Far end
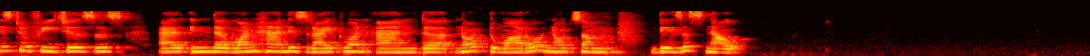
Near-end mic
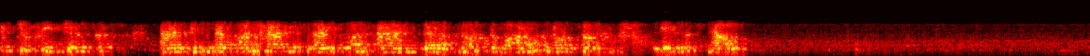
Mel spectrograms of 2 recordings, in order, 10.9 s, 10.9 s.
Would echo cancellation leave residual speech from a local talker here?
No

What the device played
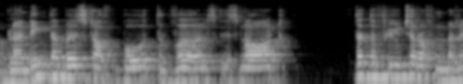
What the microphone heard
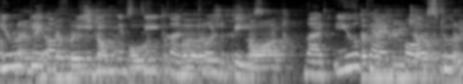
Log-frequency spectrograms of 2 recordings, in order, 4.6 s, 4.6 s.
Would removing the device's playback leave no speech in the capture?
No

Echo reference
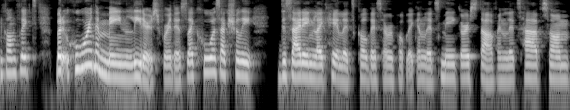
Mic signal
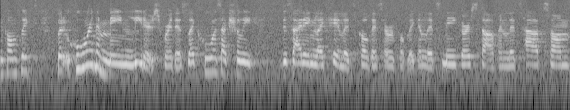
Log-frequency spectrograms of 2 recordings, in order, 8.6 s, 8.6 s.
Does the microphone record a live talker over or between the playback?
No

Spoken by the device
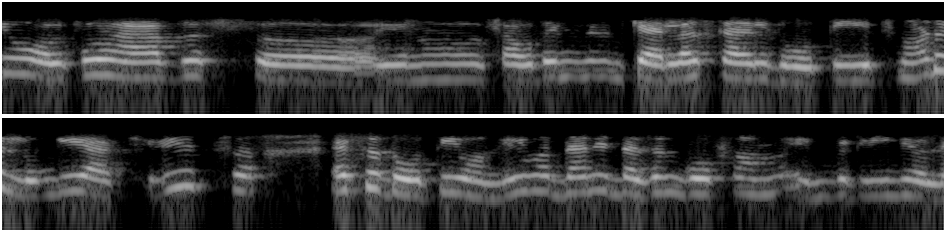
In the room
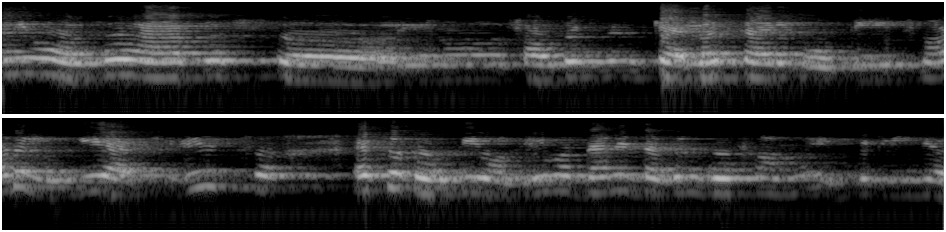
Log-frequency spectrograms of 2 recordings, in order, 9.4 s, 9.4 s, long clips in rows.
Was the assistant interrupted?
No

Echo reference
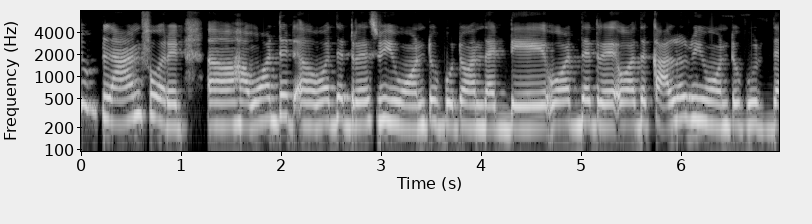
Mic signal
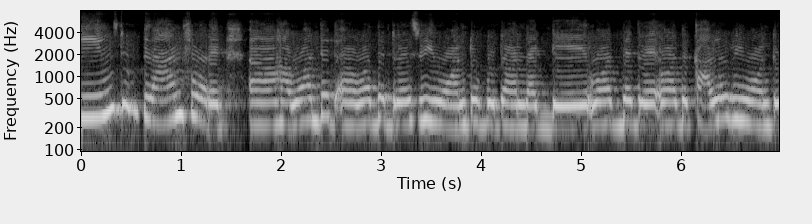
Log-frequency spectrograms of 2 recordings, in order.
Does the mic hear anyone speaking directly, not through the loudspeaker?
No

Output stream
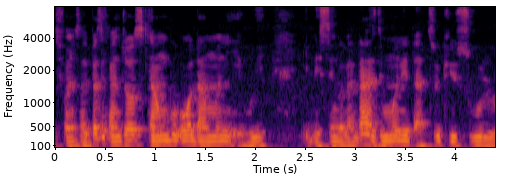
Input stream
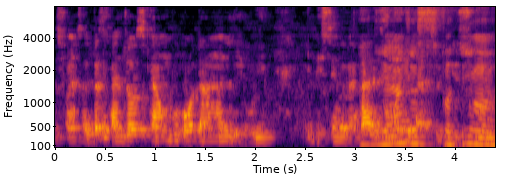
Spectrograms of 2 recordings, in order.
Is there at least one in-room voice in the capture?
Yes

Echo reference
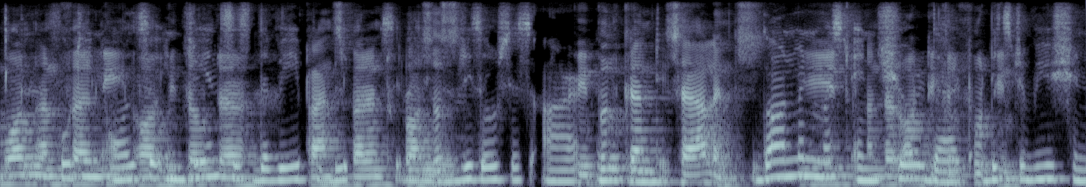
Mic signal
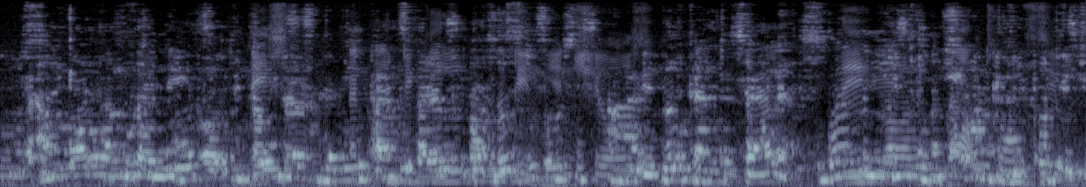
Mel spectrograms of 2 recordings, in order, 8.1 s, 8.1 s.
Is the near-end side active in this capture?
Yes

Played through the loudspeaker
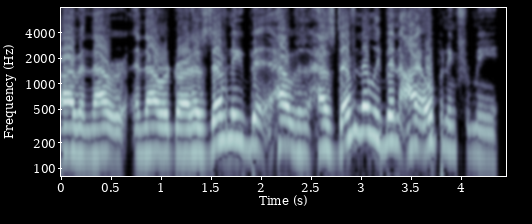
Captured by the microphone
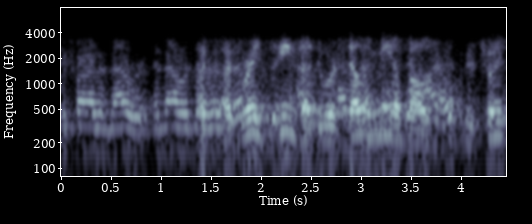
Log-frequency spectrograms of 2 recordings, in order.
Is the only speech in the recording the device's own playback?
No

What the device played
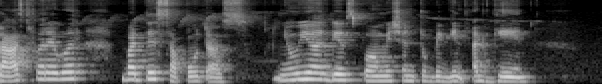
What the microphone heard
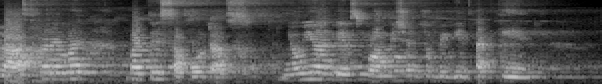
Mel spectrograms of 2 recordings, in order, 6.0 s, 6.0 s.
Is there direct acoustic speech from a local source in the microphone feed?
No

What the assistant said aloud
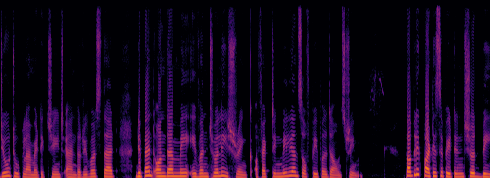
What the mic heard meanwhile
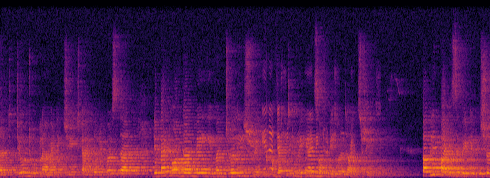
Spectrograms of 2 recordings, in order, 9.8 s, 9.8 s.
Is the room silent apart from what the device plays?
No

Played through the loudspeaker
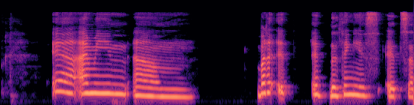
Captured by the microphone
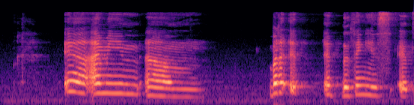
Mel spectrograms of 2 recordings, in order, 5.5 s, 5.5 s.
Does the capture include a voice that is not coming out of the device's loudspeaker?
No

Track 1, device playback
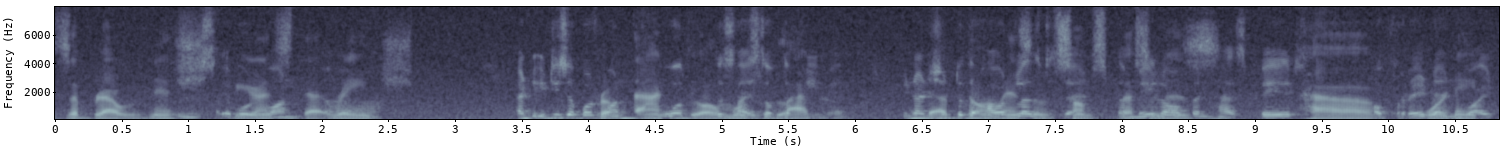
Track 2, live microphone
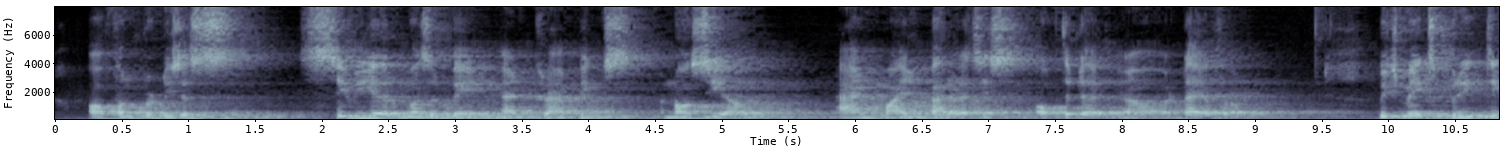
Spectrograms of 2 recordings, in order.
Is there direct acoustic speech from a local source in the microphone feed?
Yes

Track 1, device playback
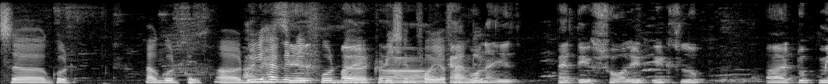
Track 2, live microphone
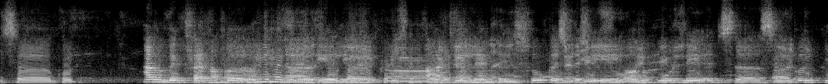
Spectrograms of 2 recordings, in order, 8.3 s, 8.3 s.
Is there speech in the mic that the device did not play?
Yes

